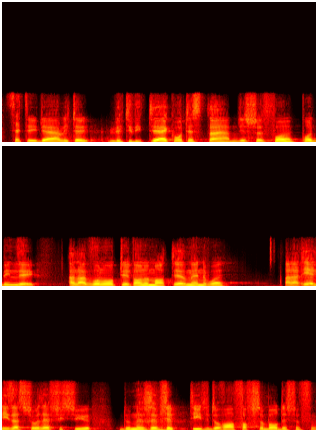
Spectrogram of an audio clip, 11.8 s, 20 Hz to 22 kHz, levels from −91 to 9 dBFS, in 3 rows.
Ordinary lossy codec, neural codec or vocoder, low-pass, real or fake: none; codec, 16 kHz, 0.5 kbps, X-Codec, HuBERT features, trained on balanced general audio; none; fake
